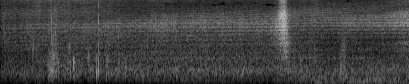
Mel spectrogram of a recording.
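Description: Lit fuse of a firework rocket burning just before launch: a faint steady hiss with a few small clicks and crackles in the first second, and one short, sharp spit of sparks about two-thirds of the way through.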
